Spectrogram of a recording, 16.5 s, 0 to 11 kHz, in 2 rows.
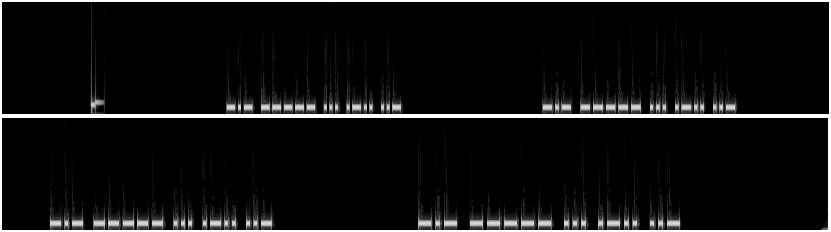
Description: Morse code, heard as a keyed tone, about 36 wpm, 700 Hz. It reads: K0SLU K0SLU K0SLU K0SLU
